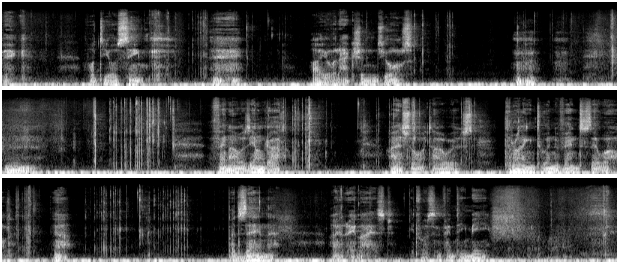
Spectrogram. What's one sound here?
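A man speaks rhythmically and forcefully, close up.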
